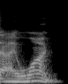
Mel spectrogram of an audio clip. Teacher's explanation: no suena la T, ¿verdad? Que es una cuestión muy común, digamos, en el hablar norteamericano.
